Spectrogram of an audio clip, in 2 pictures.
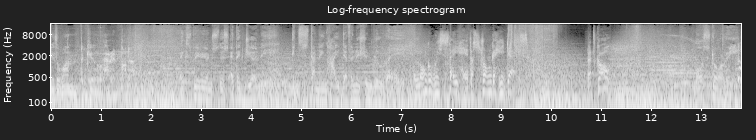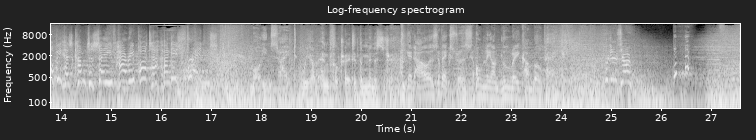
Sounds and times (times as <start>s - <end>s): Music: 0.0s - 27.5s.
